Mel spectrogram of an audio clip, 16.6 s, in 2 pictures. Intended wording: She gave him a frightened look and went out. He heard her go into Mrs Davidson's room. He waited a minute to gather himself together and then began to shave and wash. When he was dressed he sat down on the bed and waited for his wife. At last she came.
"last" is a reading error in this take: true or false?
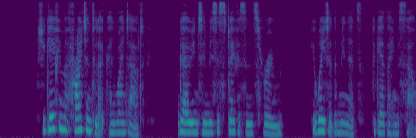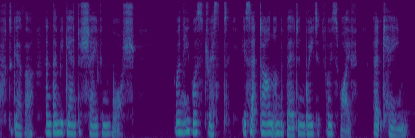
true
